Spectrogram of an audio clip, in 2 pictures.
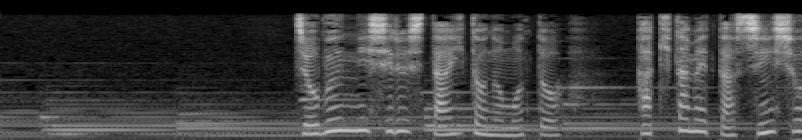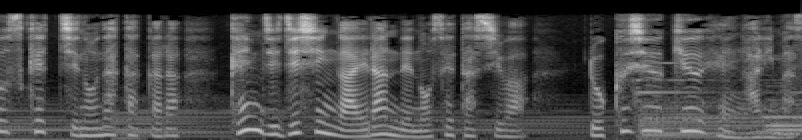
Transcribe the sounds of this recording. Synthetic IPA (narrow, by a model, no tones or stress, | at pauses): d͡ʑo̞bɯ̟̃ɲ̟ːiɕiɾɯ̟ɕi̥t̪ait̪o̞no̞mo̞t̪o̞ | kakʲi̥t̪ame̞t̪aɕĩɰ̃ɕo̞ːsɨ̥ke̞tt͡ɕːino̞nakakaɾa | kẽ̞ɲd͡ʑid͡ʑiɕĩŋɡae̞ɾãnd̪e̞no̞se̞t̪aɕiβ̞a | ɾo̞kɯ̟ʑɨːkʲɨːhẽ̞ɰ̃aɾʲimasɨ̥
